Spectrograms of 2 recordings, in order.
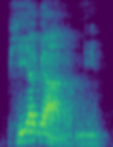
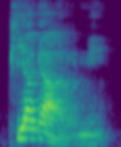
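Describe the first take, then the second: No difference in how they are said.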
